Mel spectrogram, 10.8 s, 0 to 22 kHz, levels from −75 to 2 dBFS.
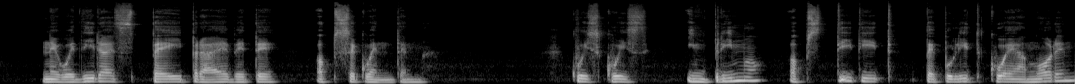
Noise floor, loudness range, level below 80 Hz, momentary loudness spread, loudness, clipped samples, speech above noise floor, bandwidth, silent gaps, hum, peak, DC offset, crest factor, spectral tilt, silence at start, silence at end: -65 dBFS; 4 LU; -76 dBFS; 8 LU; -24 LUFS; under 0.1%; 42 dB; 19.5 kHz; none; none; -4 dBFS; under 0.1%; 20 dB; -5.5 dB/octave; 0.45 s; 0 s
